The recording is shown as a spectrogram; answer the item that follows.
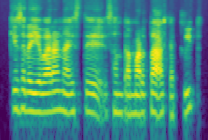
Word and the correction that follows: Acatitla: que así lo pronuncié bien, ¿verdad? Santa Marta Acatitla.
